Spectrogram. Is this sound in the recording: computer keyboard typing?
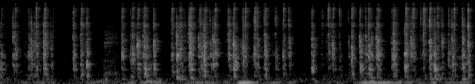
yes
